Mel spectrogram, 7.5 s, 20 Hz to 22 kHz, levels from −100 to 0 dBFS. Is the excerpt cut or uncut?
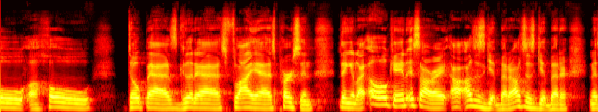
uncut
